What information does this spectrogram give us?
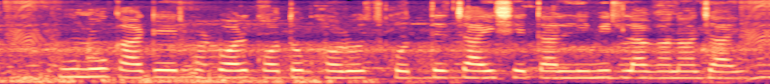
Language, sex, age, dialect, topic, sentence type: Bengali, female, 18-24, Western, banking, statement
